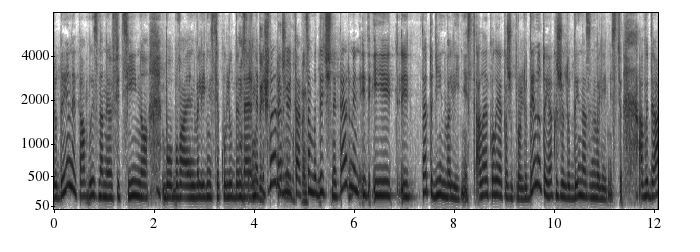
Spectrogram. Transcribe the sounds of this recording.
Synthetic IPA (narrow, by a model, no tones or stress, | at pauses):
ʊd̪ɪnɪt̪ɑʋɪznɐnɪɔfʲit͡sʲijnɔbɔbʊʋɑjɛinʋɐlʲidʲnʲisʲtʲjɐkulʲud̪ɪnɛnɛpit̪ːʋɛrd͡ʒʊjʊt̚ʲt̪ɑk̚t̪sɛmed̪ɪt͡ʃnɪjt̪ɛrmʲiniiit̪sɛt̪ɔdʲiːnʋɐlʲidʲnʲḭsʲtʲɐ̰lˠɛkɔlˠɪjakɐʒupɾɔlʲʊd̪ɪnʊt̪ɔjakɐʒulʲʊd̪ɪnɐzinʋɐlʲid̪ʲnʲisʲtʲʊɐ̰ʋid̪e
